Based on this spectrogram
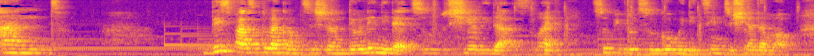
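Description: A woman speaks at a moderate pace amid audible room echo, with clear music in the background. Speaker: vlogger. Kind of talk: casual vlog chat. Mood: reflective, earnest. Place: home room. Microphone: phone near.

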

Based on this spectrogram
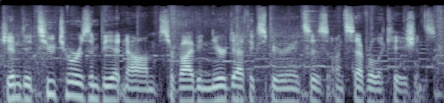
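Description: Clear music plays behind a man who speaks at a moderate pace with fairly even intonation, the sound dry with no echo. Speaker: podcast host. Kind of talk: scripted intro then interview questions. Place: home room. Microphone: studio mic.

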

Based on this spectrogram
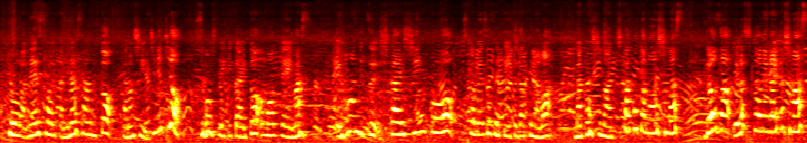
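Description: Crowd noise fills the background as a woman talks at a fairly quick pace. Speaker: event host. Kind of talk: event emcee announcement. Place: stage.

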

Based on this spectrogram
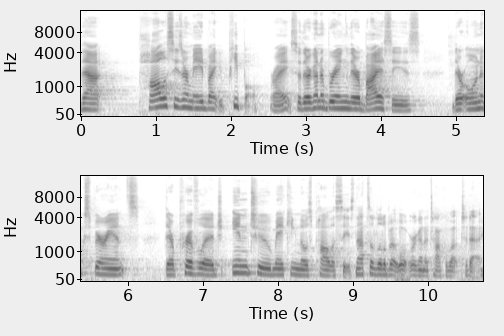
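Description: An unremarkable speaking voice from a woman, fairly low in pitch, at a moderate pace. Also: ordinary pitch variation. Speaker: local board member on a panel. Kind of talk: panel talk. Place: hall.

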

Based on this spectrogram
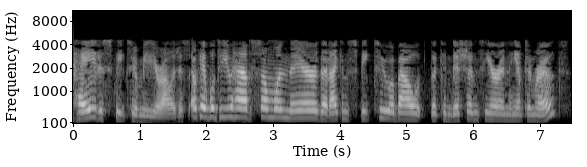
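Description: Moving at a moderate pace with hardly any pauses, a woman speaks with big swings in loudness. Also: quiet background. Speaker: caller. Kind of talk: phone conversation. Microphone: phone line.

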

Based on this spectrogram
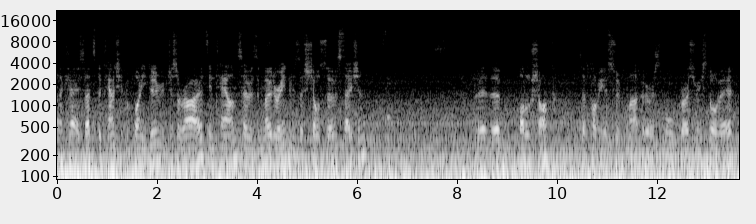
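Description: A man talks at a moderate pace, with long, frequent pauses. Loud background noise runs behind him. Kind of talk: casual travel commentary. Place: car. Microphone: camera far.

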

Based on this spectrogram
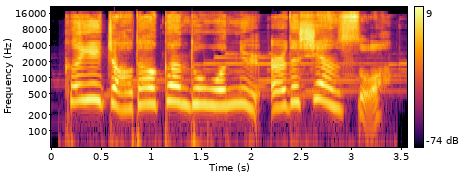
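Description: A woman talks at a very slow pace and a high pitch, with ordinary pitch variation. Music plays in the background, and the sound is dry with no echo. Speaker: storyteller narrator. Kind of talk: story narration with character voices.

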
